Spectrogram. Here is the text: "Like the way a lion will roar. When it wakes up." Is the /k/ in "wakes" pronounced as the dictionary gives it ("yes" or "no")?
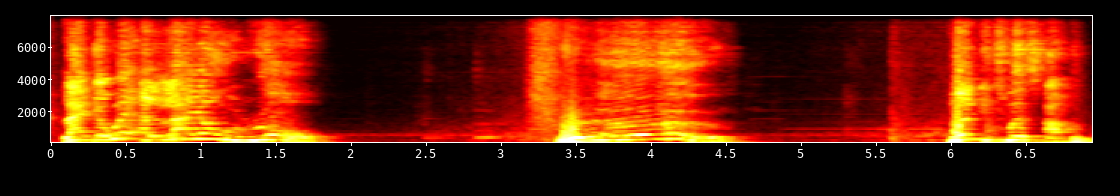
no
